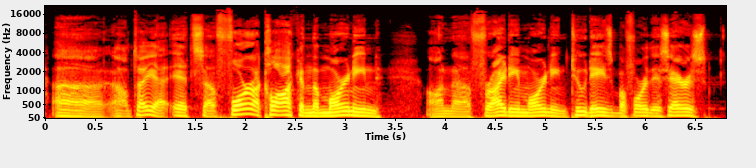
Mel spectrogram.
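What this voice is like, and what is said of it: Slightly raspy voice. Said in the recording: “my voice sounds a little raspy. ... my voice sounds a little funny.”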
